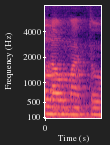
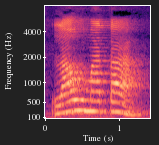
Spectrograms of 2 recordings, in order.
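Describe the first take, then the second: First: The word ends with a 'u' vowel. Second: The word ends with an 'a' vowel. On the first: The speaker calls it right. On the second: The speaker calls it wrong.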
